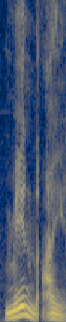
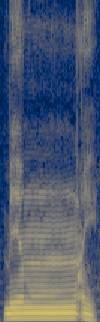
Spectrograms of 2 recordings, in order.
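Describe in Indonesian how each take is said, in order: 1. Bunyi n dibaca jelas sebelum vokal. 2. Bunyi n tersembunyi dan samar menjadi sengau. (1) "nun mati ini dibaca jelas" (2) "nun mati ini jangan disamarkan, jangan seperti contoh"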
